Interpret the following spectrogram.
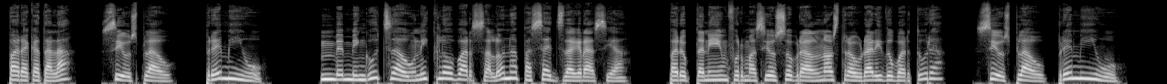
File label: Catalan IVR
